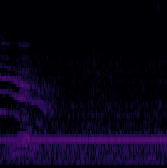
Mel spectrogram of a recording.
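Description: Near silence: room tone with a faint steady hum, opened by a brief, faint falling voice-like sound.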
